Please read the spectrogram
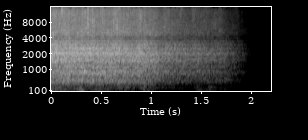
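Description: Audience applauding steadily, fading away over the last second.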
